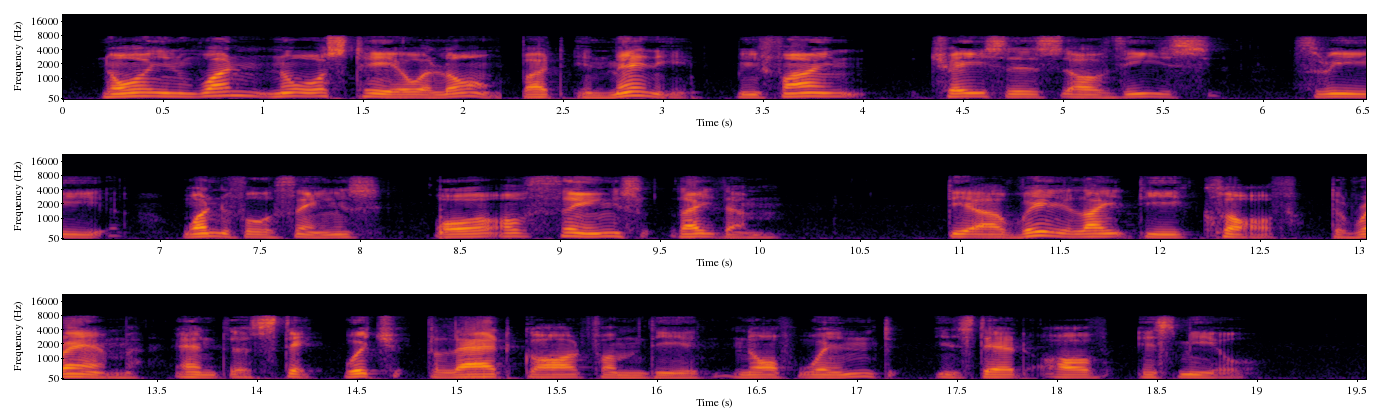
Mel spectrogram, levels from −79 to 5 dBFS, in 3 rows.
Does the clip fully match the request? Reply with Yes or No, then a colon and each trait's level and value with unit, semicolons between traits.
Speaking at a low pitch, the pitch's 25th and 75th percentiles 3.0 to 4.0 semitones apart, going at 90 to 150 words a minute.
Yes: low, 125 Hz; average, 3.7 semitones; average, 140 wpm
